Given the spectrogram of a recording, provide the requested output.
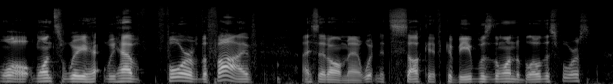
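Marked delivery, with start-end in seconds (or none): none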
